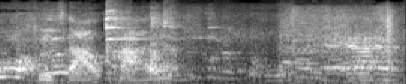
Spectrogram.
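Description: A single sharp clink of tableware about half a second in, ringing briefly.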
